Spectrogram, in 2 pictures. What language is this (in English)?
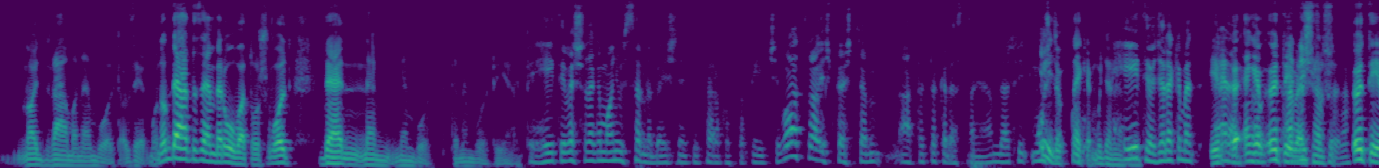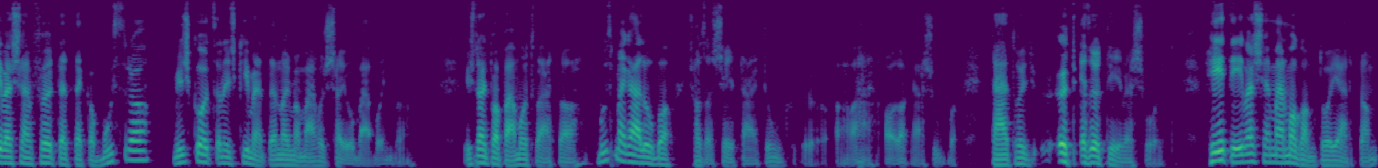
Hungarian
